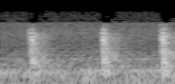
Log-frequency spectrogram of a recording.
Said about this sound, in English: Oh, come on, Dylan. All you have to do is lift your arm and knock on the door.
